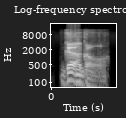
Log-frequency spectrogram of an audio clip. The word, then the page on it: gurgle: British English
